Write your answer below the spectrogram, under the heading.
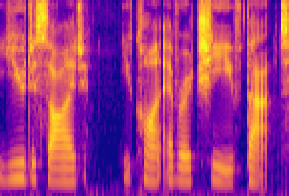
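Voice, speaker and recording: The speech moves at a fairly slow pace. Intonation stays flat and monotone. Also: woman. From England. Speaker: ballet teacher and podcast host. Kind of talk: motivational solo podcast talk.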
